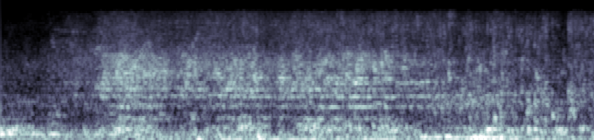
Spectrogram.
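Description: toilet flushing

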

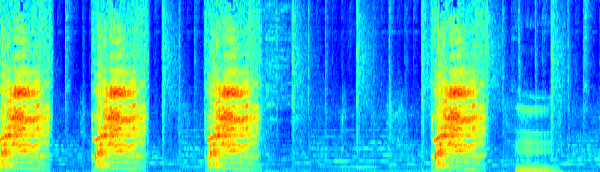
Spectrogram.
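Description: pig oinking sound effect

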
